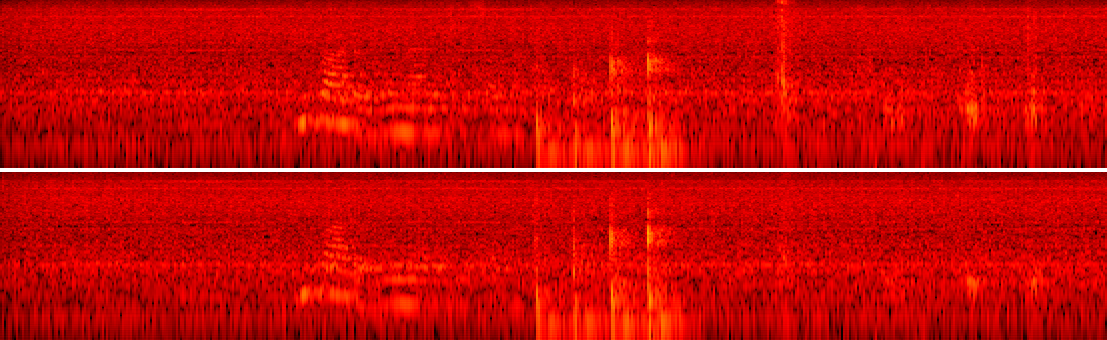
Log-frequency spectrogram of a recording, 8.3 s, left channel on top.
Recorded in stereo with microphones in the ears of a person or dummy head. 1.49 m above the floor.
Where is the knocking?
25° right (ahead or behind), 1.1 m.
